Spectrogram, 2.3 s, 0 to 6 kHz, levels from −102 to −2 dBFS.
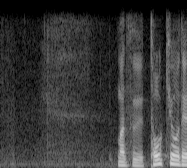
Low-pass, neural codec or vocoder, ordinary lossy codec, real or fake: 5.4 kHz; none; Opus, 64 kbps; real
